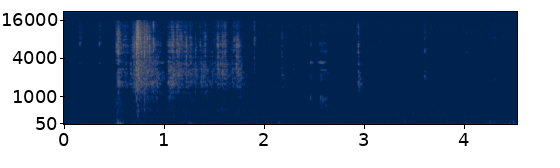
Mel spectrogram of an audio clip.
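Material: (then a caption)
Soap. A solid mint green bar soap held in the hand is chipped and scraped with a metal utility knife blade, leaving flakes around it. A sharp crunchy cut opens a burst of bright, gritty scraping that fades after a couple of seconds into faint, scattered ticks and taps over a low background hiss.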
